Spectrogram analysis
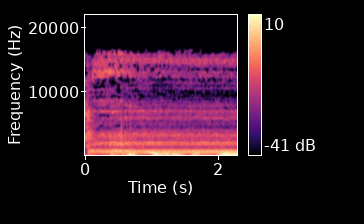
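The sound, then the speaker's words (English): A nebulizer machine vaporizing medicine through a mask for a child's severe cough hums steadily with a stack of even harmonic tones, while a faint voice and gliding vocal sounds rise and fall over it. “a mask attached to a machine that vaporizes the drugs so that they can be released directly into her lungs”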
